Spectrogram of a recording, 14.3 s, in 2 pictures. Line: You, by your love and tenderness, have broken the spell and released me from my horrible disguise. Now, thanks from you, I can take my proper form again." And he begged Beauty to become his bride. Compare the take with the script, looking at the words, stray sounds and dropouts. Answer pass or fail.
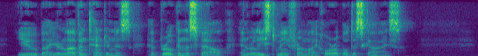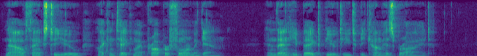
fail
